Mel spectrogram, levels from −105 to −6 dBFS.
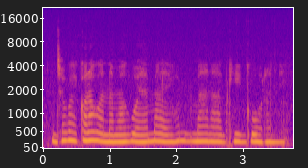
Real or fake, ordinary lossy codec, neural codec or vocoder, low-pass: real; none; none; none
